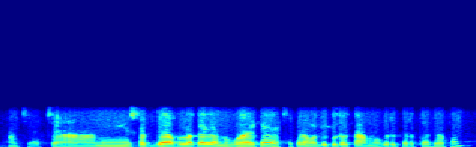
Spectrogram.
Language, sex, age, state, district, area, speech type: Marathi, male, 30-45, Maharashtra, Amravati, rural, conversation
